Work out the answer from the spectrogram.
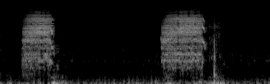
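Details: Barn owl pair at a nest site in Ottawa National Wildlife Refuge, Ohio, as the male brings food for the female and their first hatched owlet. Two drawn-out rasping hisses come about a second apart, with a soft thump after the second.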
